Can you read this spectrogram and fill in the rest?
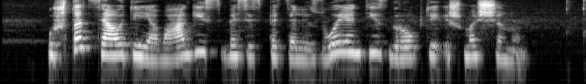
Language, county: Lithuanian, Marijampolė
